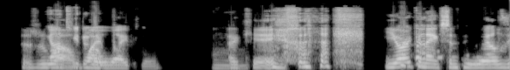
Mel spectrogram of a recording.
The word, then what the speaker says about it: Ngāti Ruawaipū: Paikea from Ngāti Rua Waipu. How do you say that? Ngāti Rua Waipu. Ngāti Rua Waipu.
